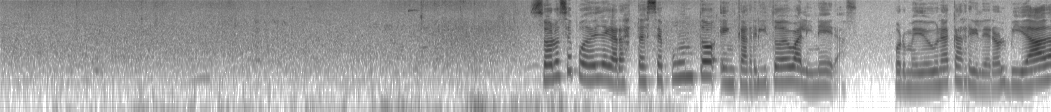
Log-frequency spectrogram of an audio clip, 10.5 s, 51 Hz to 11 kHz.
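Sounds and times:
gusty wind buffeting the microphone: 0.0 - 6.8
surf and rushing water at river mouth: 0.0 - 10.4
speech: 5.4 - 10.4.

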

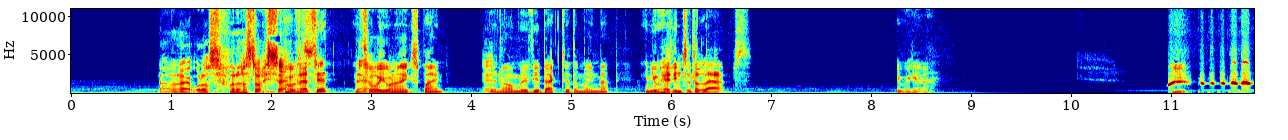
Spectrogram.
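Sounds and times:
speech: 0.9 - 6.8, 8.2 - 8.7, 11.0 - 11.6
person whistling a short bright tune while walking: 11.0 - 11.8.

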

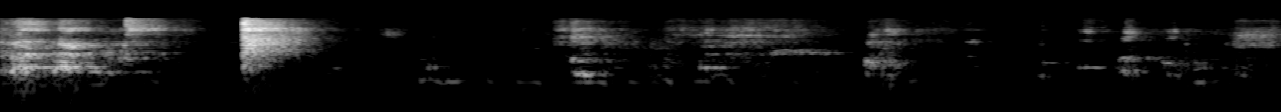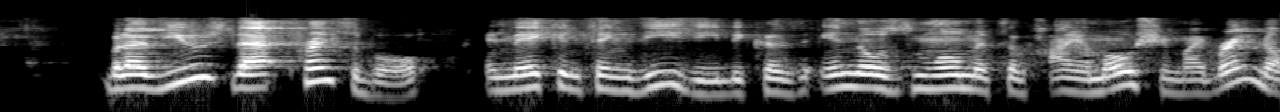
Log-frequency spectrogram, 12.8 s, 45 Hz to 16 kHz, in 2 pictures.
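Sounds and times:
people laughing: 0.0 - 0.9, 2.7 - 7.5
loud crisp slap: 0.6 - 1.6
speech: 7.0 - 12.8.

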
